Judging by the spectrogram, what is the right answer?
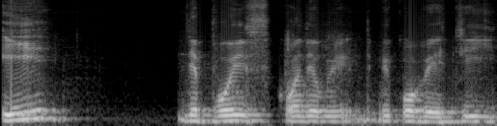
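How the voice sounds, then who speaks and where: With a northeastern Brazilian accent, a man speaks at a fairly high pitch in a dark, mellow tone with fairly even intonation. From Brazil, Paraíba backlands (Northeast). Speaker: missionary. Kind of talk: podcast interview, testimony.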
